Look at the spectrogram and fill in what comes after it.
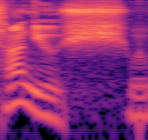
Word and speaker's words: Dagur: It's pronounced Tanush, which is Icelandic for day, but it looks like it's spelled as dagger, D-A-G-U-R.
